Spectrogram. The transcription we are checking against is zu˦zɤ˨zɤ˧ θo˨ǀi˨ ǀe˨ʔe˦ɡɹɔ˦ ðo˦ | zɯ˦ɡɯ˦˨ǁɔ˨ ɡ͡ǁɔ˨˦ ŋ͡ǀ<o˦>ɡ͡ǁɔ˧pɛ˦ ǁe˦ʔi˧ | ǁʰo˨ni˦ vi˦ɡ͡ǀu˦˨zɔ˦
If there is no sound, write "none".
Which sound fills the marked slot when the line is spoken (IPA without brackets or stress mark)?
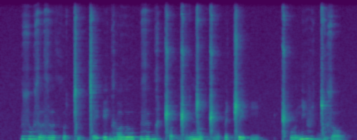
o˦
